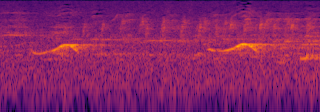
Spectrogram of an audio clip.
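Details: Male Asian koel uttering two rising whistled notes nearly two seconds apart, each climbing then holding briefly, with soft background twittering.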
